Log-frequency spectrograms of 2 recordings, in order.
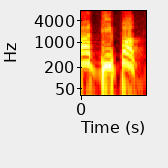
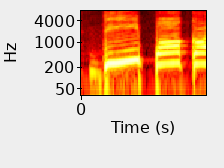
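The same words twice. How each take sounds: First: Said in the usual way. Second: दीपक stretched very slowly, the ई held long; drawn out slowly. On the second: Shown as a demonstration. Teacher drawing out दीपक for pupils, very slowly. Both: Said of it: "तो ये क्या बन गया आपका".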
